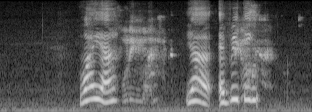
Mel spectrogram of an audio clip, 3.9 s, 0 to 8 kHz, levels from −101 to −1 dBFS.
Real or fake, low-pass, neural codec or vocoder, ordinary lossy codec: real; none; none; none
